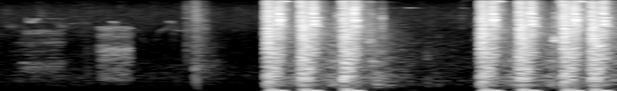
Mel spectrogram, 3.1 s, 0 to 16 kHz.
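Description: Gunfire in the Arma 3 multiplayer military game, two loud bursts of rapid automatic fire crackle close by after a quiet start with a single faint shot.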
